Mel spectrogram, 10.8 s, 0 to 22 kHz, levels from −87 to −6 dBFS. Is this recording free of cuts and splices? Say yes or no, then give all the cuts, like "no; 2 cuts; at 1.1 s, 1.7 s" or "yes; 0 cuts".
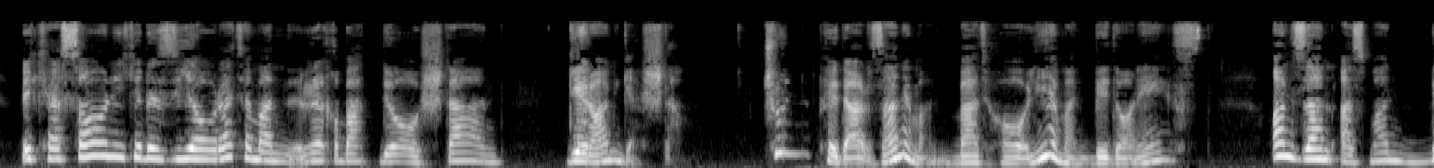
yes; 0 cuts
